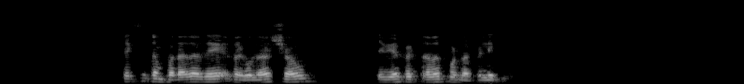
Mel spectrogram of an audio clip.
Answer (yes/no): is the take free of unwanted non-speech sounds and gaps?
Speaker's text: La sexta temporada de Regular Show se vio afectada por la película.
yes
